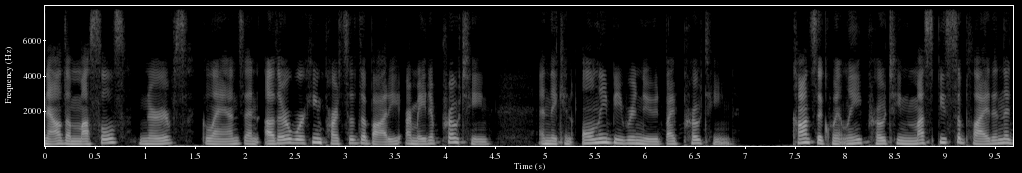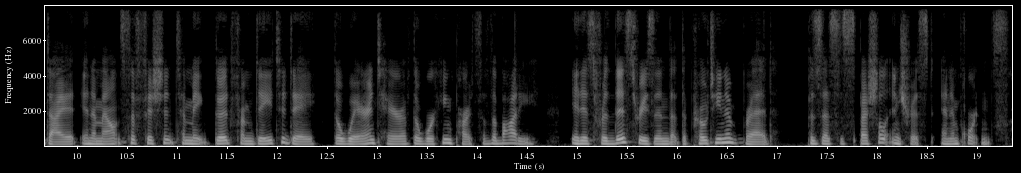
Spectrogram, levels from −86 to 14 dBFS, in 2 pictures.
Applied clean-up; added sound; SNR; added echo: neural mask model Resemble Enhance denoiser.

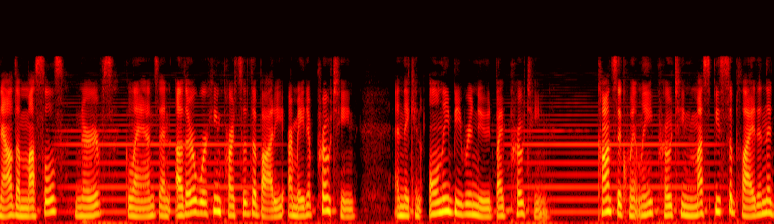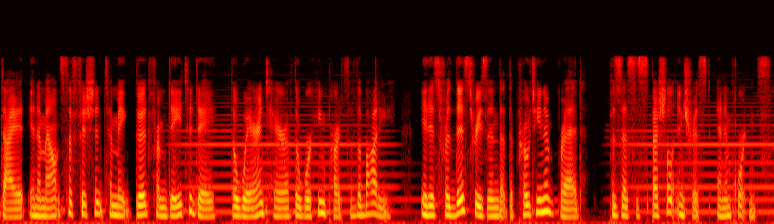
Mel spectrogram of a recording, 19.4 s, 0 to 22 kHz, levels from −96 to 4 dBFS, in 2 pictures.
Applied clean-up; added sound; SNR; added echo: none; Bowed string instrument; 20 dB; none.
